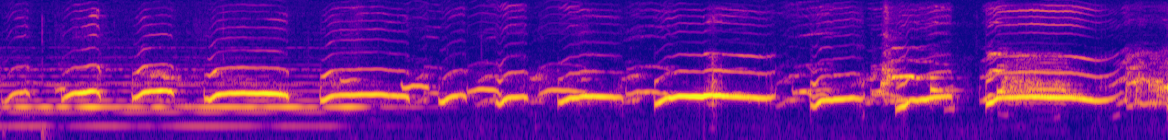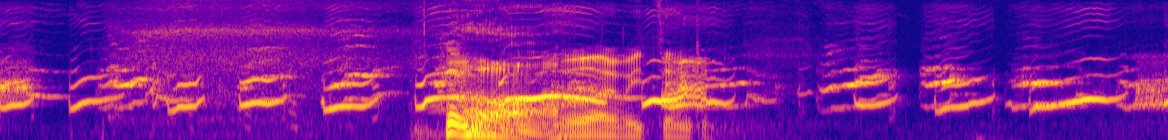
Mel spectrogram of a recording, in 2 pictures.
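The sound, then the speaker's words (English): Several puppies whimper and howl together in a continuous chorus of high, wavering whines, fairly loud, with a person briefly speaking over them partway through. “How many puppies are you hearing here?”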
